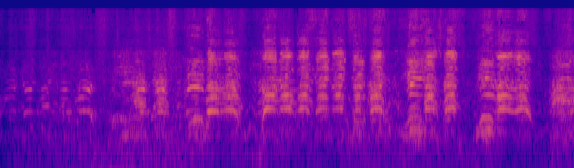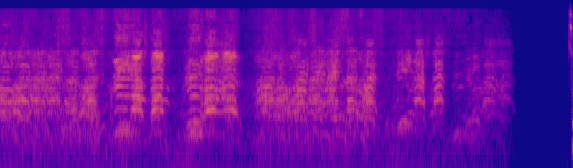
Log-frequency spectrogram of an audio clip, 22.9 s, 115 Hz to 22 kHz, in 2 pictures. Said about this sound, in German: hörte sich einer der vielen Sprüche auf der Demo an, die am 19.02. letzte Woche Samstag in Hanau stattfand.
